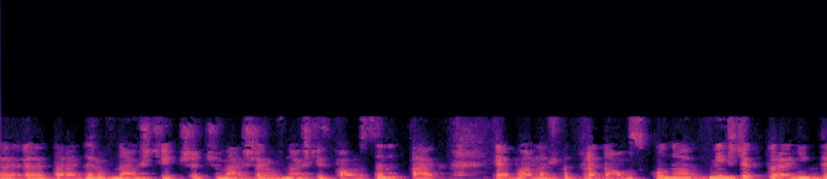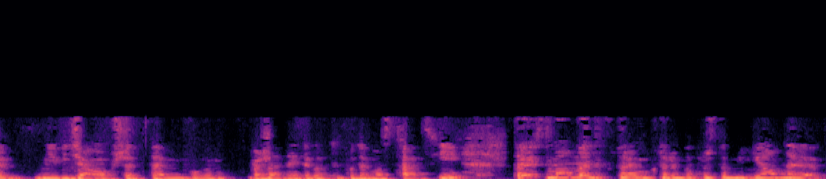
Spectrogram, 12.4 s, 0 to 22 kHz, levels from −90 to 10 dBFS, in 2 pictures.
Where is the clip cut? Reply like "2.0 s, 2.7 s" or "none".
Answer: 3.1 s, 10.0 s, 11.1 s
